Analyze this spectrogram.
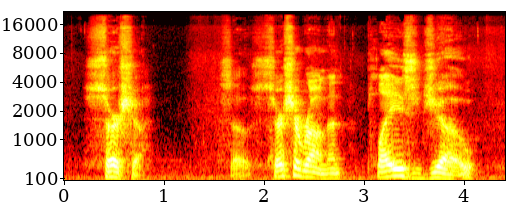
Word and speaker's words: Saoirse: name right Saoirse Roman I looked this up it said it rhymes with inertia Saoirse so Saoirse Ronan plays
